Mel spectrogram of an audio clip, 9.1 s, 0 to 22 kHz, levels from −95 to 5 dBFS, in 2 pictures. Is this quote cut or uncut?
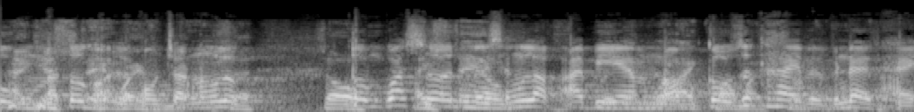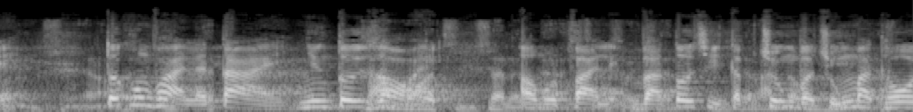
cut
